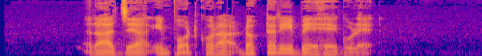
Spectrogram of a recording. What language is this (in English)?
Divehi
